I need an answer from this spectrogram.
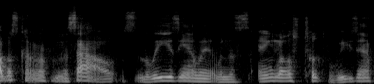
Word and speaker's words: Louisiana: Since the French were mostly Catholic, they came to Spain and Florida, Spanish Florida, and Louisiana, Louisiana, because it like Louise. Okay, that's how it's pronounced.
